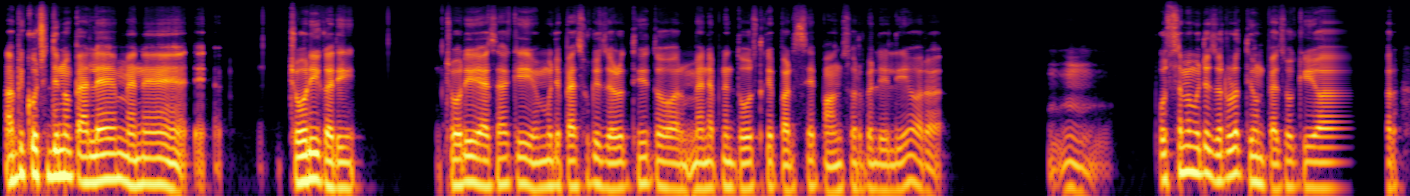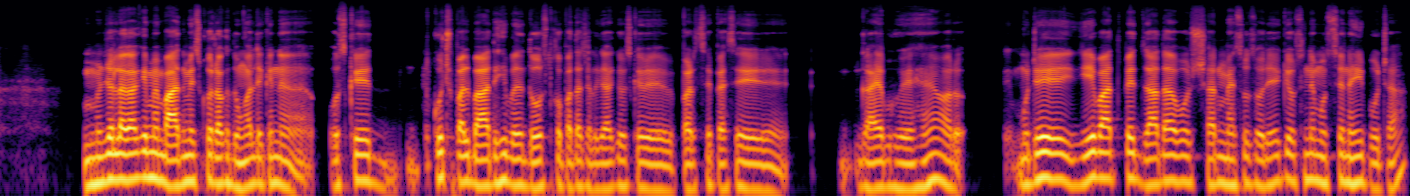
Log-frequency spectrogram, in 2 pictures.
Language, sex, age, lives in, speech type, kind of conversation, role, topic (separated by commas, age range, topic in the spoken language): Hindi, male, 30-34, India, conversation, advice, user, जब मुझे लगे कि मैंने कुछ गलत किया है, तो मैं अपराधबोध और शर्म को कैसे संभालूँ?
